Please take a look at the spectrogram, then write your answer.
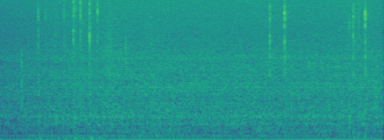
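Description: Typing on a computer keyboard, soft scattered key clicks over a steady low hum, fairly faint and near, with no talk.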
